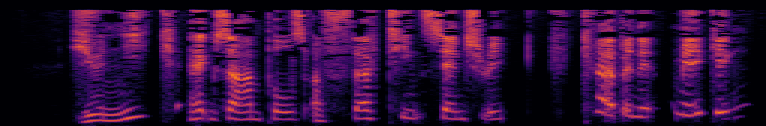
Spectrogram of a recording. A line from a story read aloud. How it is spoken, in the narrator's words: wailed Miss Plym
